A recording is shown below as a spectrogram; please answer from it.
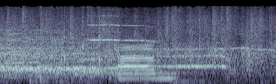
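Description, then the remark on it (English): An audience at the Prince in South West London cheers loudly at the end of a House of Rugby show recording, a dense roar of voices and clapping, high whoops and sustained shouts rising through the middle before the noise gradually eases toward the end. “Thank you to our fantastic audience here at the Prince in the South West of London. Give yourselves a cheer.”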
